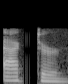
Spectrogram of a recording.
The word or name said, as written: actor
